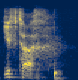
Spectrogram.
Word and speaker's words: Yiftach: Yiftach.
